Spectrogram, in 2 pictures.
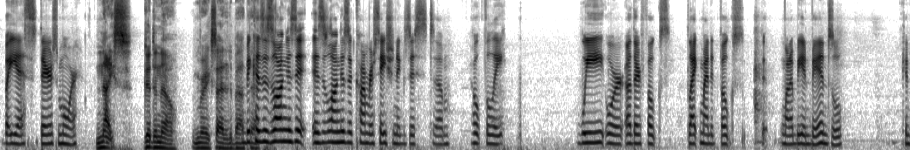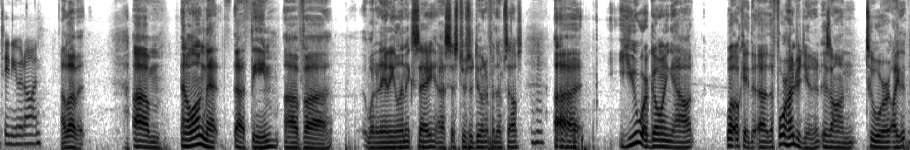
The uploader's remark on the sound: Desert 5 Spot, Los Angeles. 88FIVE Live sessions are recorded live on location.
